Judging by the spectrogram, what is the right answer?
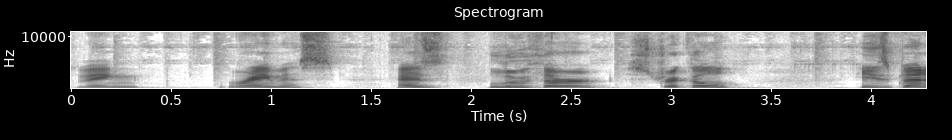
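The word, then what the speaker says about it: Ving Rhames: I guess Ving ramus Ving I think it's pronounced Ving ramus as Luther strickel he's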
